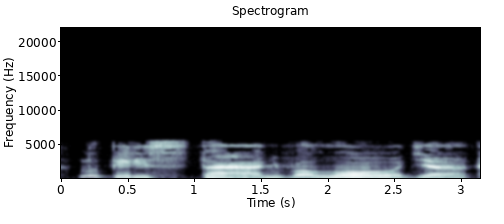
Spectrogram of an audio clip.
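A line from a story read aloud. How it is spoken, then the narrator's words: Capricious drawl. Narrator (Russian): капризно протянула она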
